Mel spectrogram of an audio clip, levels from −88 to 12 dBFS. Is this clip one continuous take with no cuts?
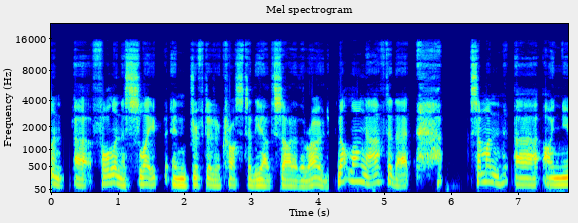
no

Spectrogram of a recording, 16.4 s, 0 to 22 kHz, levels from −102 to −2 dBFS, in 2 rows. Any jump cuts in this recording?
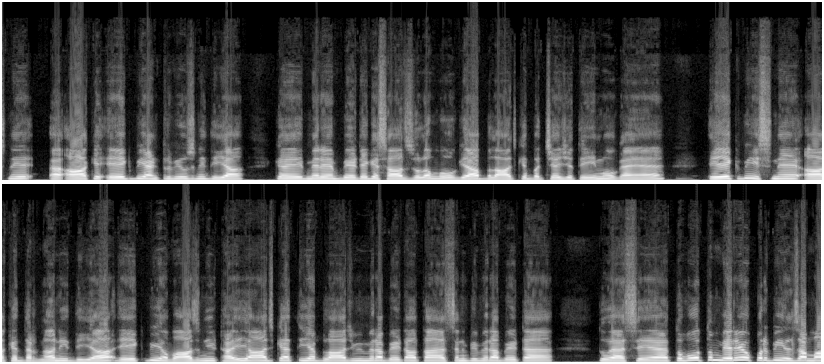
no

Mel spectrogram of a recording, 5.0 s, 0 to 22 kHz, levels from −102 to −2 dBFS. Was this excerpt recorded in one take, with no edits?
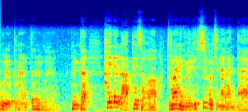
yes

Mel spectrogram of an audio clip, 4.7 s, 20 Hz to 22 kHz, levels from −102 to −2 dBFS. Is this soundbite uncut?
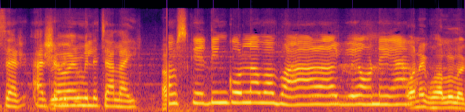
no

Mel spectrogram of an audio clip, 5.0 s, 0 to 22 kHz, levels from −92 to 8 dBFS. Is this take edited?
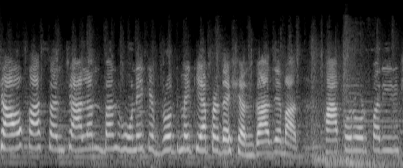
no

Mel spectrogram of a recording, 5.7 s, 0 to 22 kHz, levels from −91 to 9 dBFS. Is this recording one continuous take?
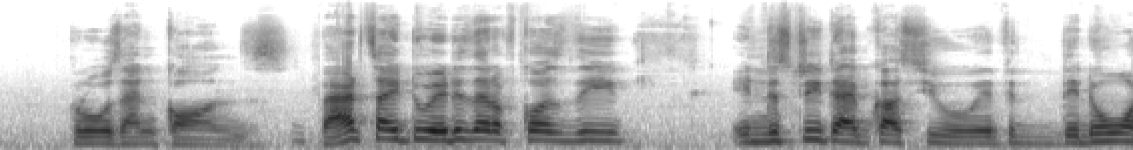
no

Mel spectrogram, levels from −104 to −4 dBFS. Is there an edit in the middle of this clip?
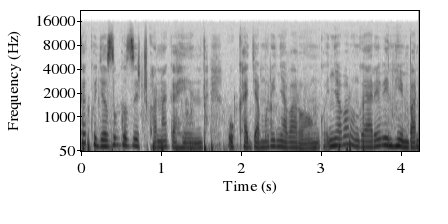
no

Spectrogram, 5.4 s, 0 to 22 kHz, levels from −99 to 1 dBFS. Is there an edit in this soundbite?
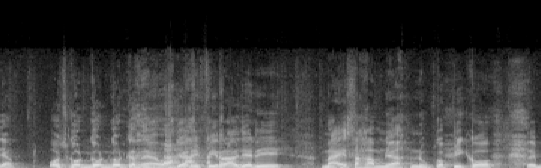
no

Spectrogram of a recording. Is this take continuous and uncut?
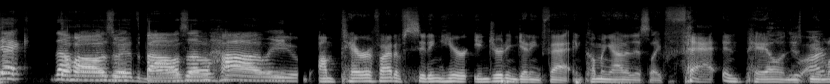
no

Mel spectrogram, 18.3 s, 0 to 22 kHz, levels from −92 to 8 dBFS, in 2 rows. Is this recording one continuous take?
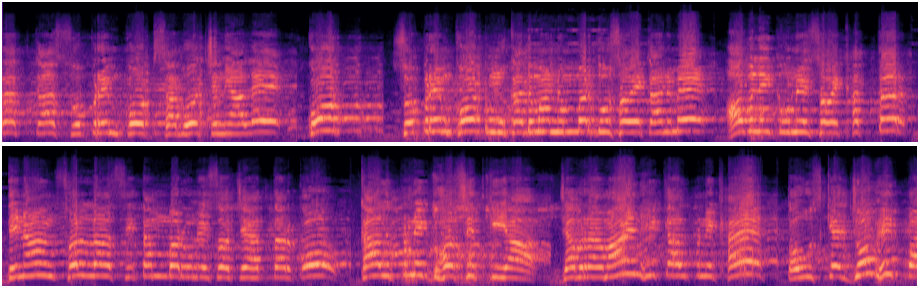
yes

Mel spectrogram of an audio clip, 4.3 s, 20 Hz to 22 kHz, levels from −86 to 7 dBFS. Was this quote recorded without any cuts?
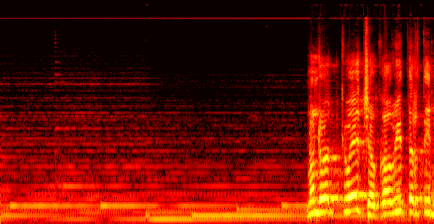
yes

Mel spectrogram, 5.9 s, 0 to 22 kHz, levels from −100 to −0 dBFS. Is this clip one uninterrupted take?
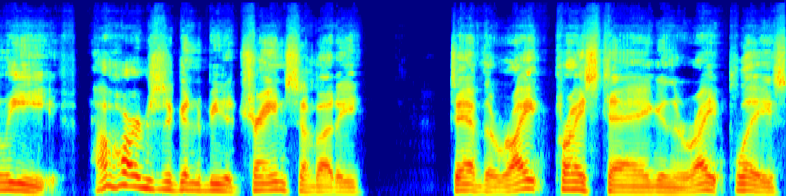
yes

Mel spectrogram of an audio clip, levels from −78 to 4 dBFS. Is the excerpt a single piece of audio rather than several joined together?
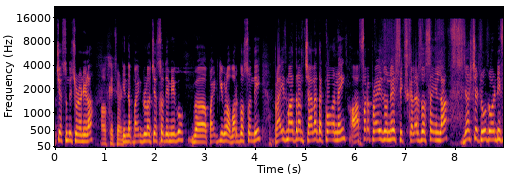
yes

